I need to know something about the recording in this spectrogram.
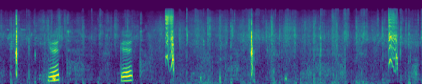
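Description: Hooves thud softly on sand as a horse moves.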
